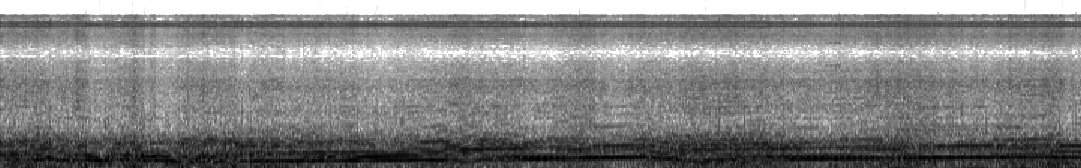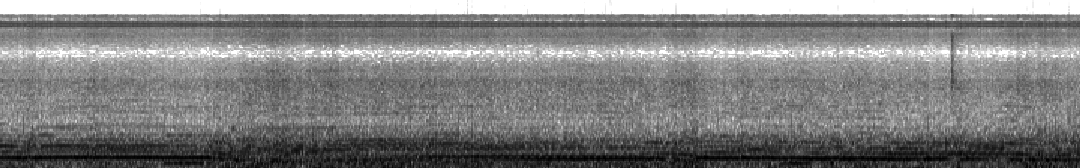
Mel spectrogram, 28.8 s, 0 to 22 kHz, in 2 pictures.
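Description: Honda S2000 engine at full throttle, heard from inside the stripped, caged cabin: its pitch climbs under acceleration and falls sharply at gear changes and braking several times, with long stretches of near-steady high revs in between.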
